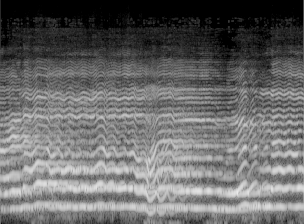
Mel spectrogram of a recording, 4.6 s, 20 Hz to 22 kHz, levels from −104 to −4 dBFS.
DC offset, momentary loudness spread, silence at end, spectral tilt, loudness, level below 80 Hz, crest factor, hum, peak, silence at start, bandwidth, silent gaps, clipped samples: under 0.1%; 1 LU; 0 s; -3 dB/octave; -20 LUFS; -60 dBFS; 12 dB; none; -8 dBFS; 0 s; 9 kHz; none; under 0.1%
